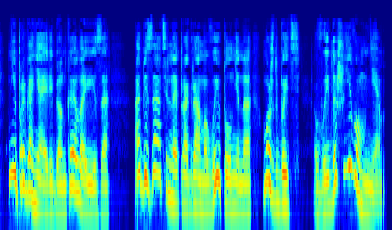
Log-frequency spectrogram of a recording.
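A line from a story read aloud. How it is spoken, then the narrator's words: Cooing. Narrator (Russian): Флоримон проворковал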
